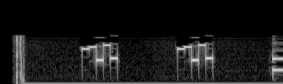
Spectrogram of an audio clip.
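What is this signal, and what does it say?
Five-tone selective call (ZVEI), heard as quick runs of five tones, tones of about 70 ms. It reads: 89203 89203
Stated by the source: ZVEI five-tone selective call 89315 received on SDR.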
